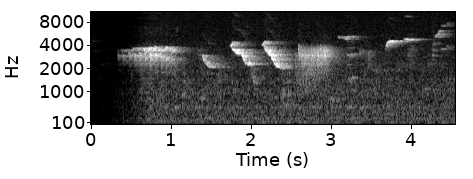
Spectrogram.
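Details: Canary singing: clear sustained whistled notes and rolling trills at varied pitches, each phrase held about half a second before shifting higher or lower, over a faint steady hiss.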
